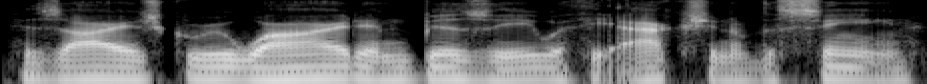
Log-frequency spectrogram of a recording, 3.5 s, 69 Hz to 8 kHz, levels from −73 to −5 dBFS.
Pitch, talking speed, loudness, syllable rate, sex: 85 Hz, 205 wpm, -20 LUFS, 4.5 syllables/s, male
